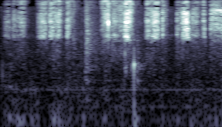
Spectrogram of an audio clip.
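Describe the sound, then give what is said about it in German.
The word Zuneigung is written by hand, with faint, quick scratching strokes in short irregular bursts and no talk over them. “Also, ich schreibe mal Zuneigung.”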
